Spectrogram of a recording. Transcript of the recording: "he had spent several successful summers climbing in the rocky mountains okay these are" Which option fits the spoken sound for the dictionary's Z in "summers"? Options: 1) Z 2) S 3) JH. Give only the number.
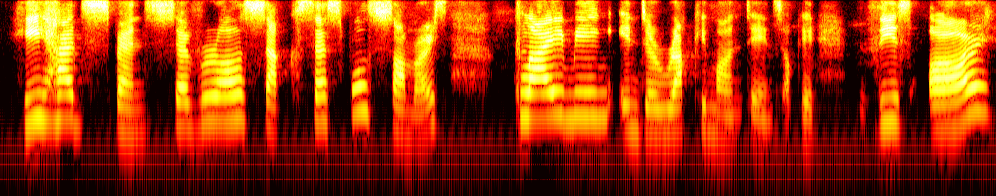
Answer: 2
